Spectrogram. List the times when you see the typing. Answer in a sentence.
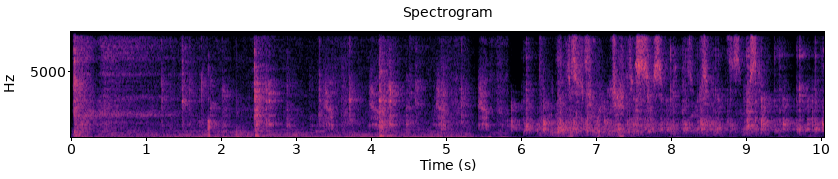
You can hear the typing from 0.0 to 9.9 s.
